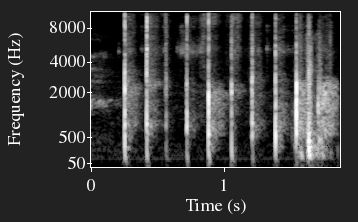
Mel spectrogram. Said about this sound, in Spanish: Aplausos.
